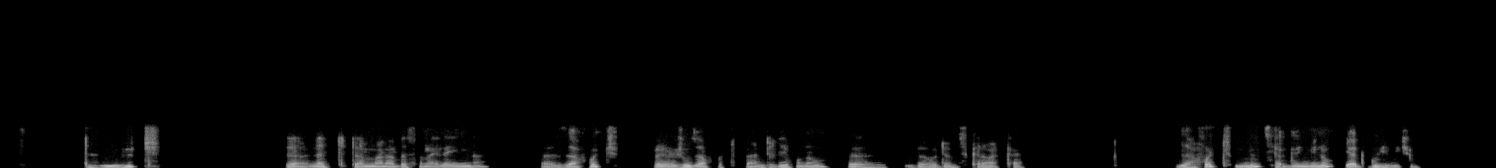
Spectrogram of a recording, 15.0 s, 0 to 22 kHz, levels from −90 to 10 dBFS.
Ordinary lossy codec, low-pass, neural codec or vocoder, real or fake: Opus, 24 kbps; 5.4 kHz; codec, 16 kHz, 16 kbps, FreqCodec, smaller model; fake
